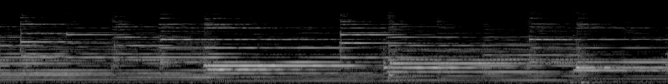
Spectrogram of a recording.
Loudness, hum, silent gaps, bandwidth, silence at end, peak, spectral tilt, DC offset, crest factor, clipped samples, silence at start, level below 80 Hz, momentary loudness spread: -29 LUFS; none; none; 13 kHz; 0 s; -14 dBFS; -1.5 dB/octave; under 0.1%; 16 dB; under 0.1%; 0 s; -66 dBFS; 8 LU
